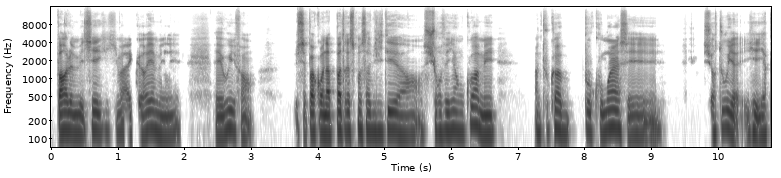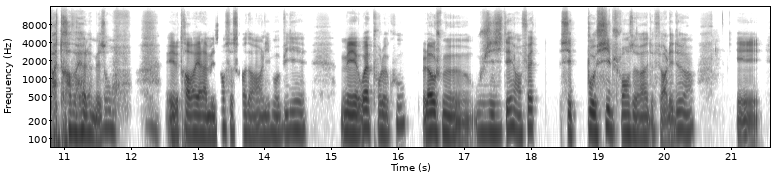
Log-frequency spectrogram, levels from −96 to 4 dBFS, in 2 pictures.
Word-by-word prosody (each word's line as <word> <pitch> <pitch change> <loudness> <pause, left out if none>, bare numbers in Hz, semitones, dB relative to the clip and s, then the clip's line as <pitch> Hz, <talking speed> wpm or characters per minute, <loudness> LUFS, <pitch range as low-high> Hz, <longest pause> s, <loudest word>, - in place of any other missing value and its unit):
par 130 +2 +7
le 135 - +4
métier 130 +1 +1
qui 135 0 -9
qui 130 - -12
m'a 65 - -1
écoeuré, 140 +3 -1
mais 125 +2 -1 0.5
et 115 0 +1
oui, 140 +4 +2
enfin - - -5 0.6
c'est - - 0
pas 130 - +5
qu'on 130 0 +3
a 120 - +7
pas 130 +3 +4
de 135 - -4
responsabilité 135 0 +1
en 125 +2 -3
surveillant 135 +1 0
ou - - -3
quoi, 165 +3 +1
mais 120 -1 +3 0.6
en 130 - -2
tout 130 +1 -11
cas 145 -2 +2 0.3
beaucoup 130 -2 -2
moins. 150 +1 +4
C'est 115 - -3 0.5
surtout 140 +4 -3
il 130 - +5
y - - +5
a - - 0
il 130 -1 0
y 115 +2 +2
a - - -3
pas - - -1
de - - -7
travail 130 -1 +1
à - - +4
la 125 -1 -1
maison 125 +9 -3 0.8
et - - -1
le - - 0
travail 125 -1 +3
à - - +3
la 120 - +2
maison 115 +6 -1
ça 135 -3 -5
sera 130 +1 -5
dans 115 -1 -3
l'immobilier. 130 +3 -3 0.5
Mais 130 -2 +6
ouais, 150 +3 +5
pour 130 -3 -5
le 125 0 0
coup, 170 +5 -7 0.3
là 135 +1 +8
où 135 - +6
je 130 +1 -5
me 65 - 0
où 130 - -6
j'hésitai,s 130 +3 0
en 125 -3 -1
fait, 155 +4 -2 0.3
c'est 125 -1 -2
possible 135 +1 +4
je - - -8
pense, 130 0 0
ouais, 115 -1 -1
de - - -8
faire 130 - -5
les - - -3
2, 140 0 -1
hein 130 +4 -3 0.7
et 65 -1 -1
130 Hz, 210 wpm, -25 LUFS, 120-135 Hz, 0.8 s, là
